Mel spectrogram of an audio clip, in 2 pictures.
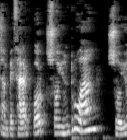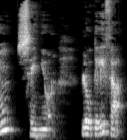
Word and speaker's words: truhan: Se escribe así, son seis letras, pero es una sola sílaba. Es el monosílabo más largo del español, porque la H intercalada no separa el diptongo que forman la U y la A, y por lo tanto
